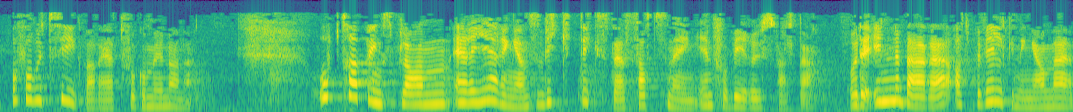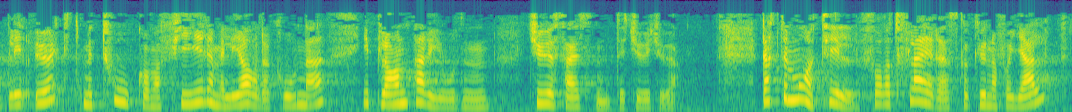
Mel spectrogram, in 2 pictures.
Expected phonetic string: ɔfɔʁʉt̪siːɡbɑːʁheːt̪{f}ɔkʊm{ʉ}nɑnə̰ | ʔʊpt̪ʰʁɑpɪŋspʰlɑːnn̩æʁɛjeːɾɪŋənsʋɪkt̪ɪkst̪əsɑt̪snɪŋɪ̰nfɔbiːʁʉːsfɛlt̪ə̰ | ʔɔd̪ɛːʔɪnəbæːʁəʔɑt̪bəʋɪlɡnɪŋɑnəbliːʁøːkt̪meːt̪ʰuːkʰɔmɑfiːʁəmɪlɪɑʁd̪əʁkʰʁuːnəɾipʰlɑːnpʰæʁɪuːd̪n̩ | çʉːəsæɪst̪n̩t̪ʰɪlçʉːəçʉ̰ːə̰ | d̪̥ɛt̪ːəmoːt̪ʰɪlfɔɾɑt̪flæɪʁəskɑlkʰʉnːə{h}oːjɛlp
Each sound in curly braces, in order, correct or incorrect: correct, incorrect, incorrect

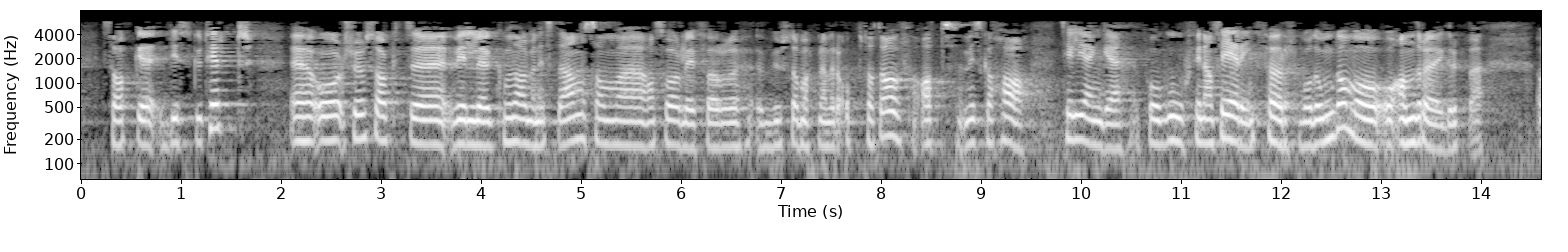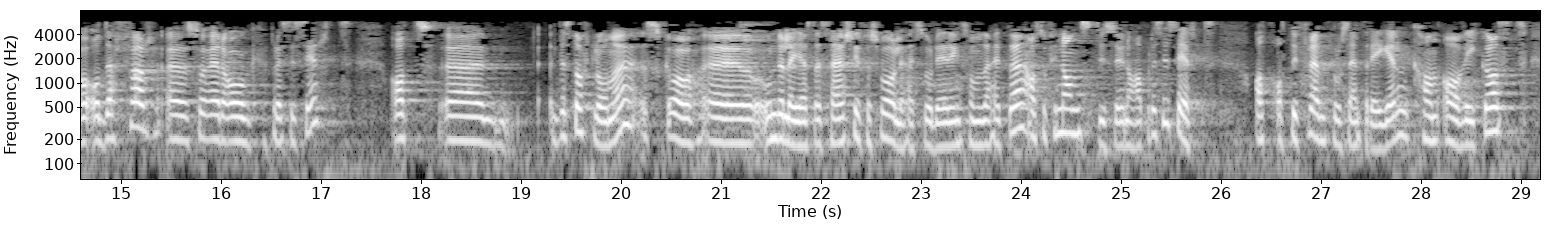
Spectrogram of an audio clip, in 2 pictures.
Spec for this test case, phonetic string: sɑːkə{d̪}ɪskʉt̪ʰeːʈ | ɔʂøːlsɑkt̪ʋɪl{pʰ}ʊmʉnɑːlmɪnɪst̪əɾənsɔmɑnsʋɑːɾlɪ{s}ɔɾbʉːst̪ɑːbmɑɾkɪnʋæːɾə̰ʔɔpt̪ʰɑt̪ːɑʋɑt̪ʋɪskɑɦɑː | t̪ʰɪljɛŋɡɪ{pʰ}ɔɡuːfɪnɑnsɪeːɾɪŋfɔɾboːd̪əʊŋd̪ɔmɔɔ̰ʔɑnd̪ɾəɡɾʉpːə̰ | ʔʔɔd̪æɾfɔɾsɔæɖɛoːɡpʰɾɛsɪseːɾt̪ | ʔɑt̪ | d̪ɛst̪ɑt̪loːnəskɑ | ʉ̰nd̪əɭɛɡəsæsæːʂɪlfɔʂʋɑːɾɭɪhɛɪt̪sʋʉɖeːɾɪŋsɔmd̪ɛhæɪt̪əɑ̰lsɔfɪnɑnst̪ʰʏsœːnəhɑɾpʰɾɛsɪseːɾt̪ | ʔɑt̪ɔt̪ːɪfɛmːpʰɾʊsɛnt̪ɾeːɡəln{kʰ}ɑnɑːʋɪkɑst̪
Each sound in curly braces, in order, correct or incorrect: correct, incorrect, incorrect, correct, correct

